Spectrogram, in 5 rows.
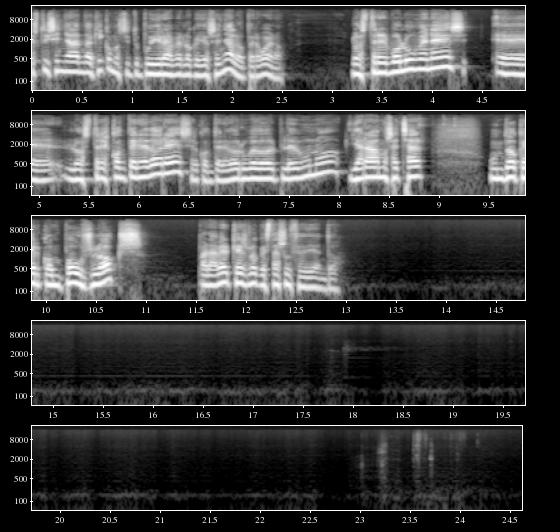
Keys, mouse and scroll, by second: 2.8-4.4 drag, 8.5-10.3 typing.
